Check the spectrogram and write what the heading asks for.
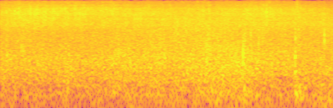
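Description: Steady hiss of outdoor ambience with a few faint taps in the last second.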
